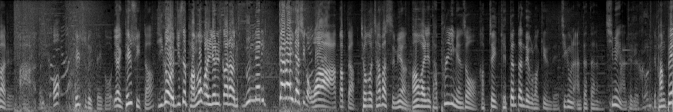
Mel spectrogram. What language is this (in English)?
Korean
